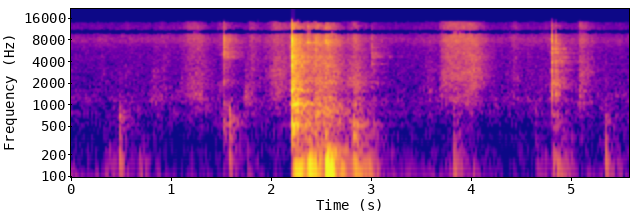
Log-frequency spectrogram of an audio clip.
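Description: Kitchen handling sounds: a few light knocks and clicks, with one louder clatter a little past two seconds in, like a cupboard or containers being moved about on the counter.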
